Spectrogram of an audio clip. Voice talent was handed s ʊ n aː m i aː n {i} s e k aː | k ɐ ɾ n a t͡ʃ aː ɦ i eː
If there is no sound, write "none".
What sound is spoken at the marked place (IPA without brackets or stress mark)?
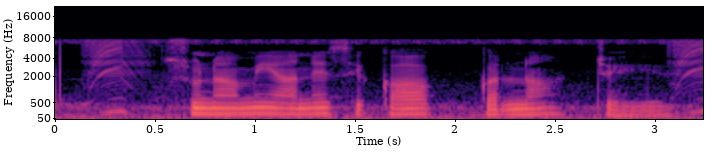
e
